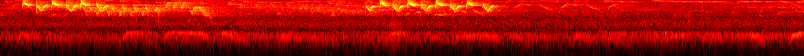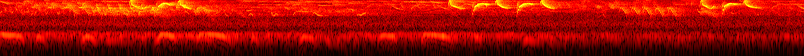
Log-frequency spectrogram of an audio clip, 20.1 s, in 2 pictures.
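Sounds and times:
coal tit song: 0:00.0 - 0:20.1.

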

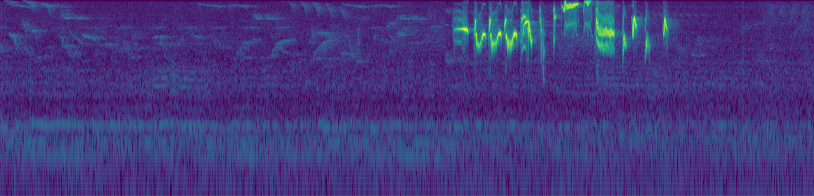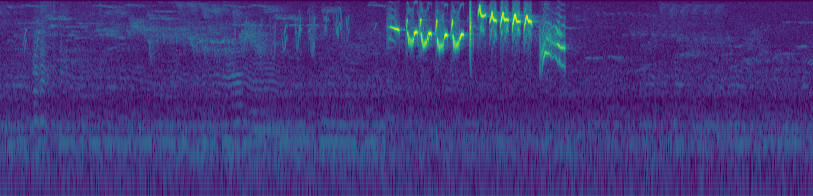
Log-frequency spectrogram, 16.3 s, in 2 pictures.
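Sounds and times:
common redstart singing in a garden: 0:03.9 - 0:06.7, 0:12.0 - 0:13.8.

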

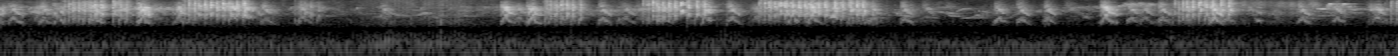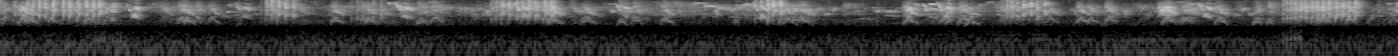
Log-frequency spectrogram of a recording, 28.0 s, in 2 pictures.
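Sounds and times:
house sparrows chirping and twittering: 0:00.0 - 0:27.9.

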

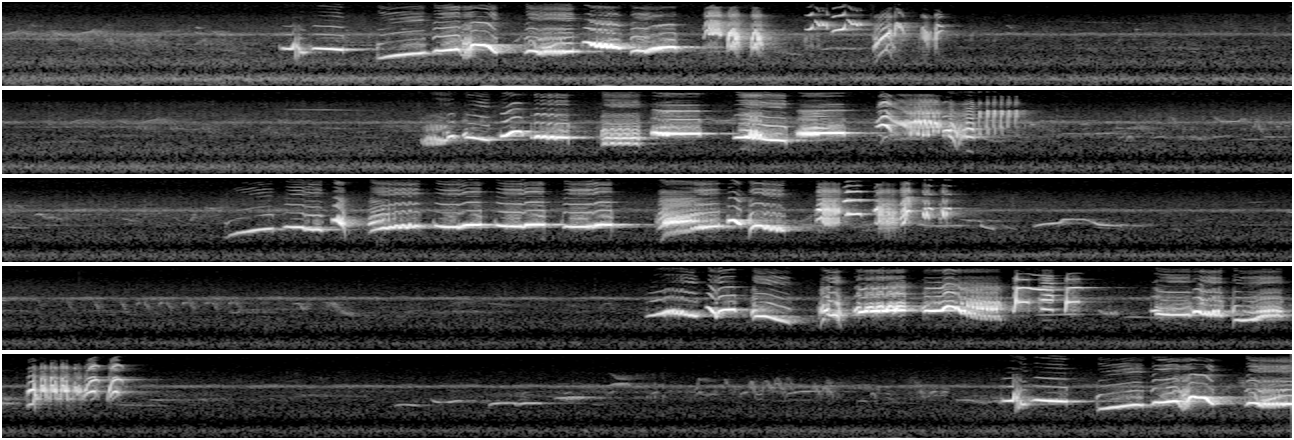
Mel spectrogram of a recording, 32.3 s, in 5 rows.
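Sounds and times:
Eurasian blackbird: 0:00.0 - 0:04.8, 0:08.6 - 0:13.2, 0:14.0 - 0:18.5, 0:22.6 - 0:26.6, 0:27.8 - 0:32.2.

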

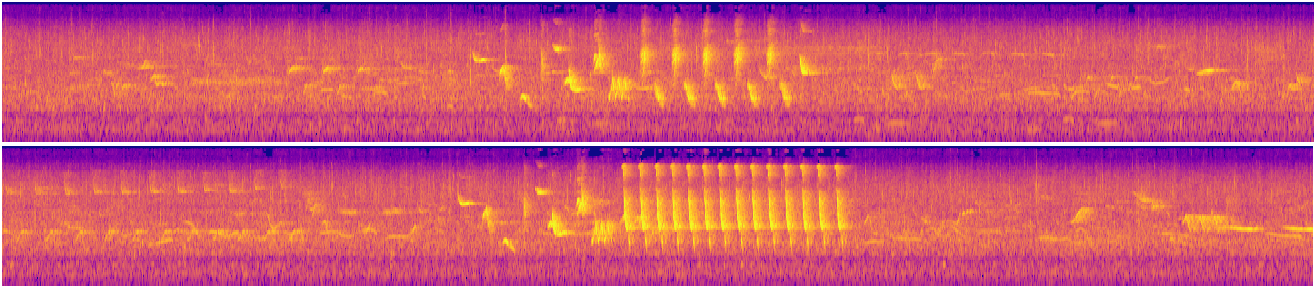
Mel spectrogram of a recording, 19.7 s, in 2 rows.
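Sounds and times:
common nightingale song: 0:02.4 - 0:19.6.

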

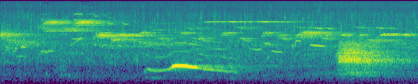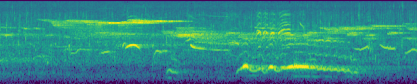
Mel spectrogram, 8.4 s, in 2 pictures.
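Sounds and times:
tawny owl calls: 0:01.5 - 0:02.6, 0:03.4 - 0:04.2, 0:06.6 - 0:08.0.

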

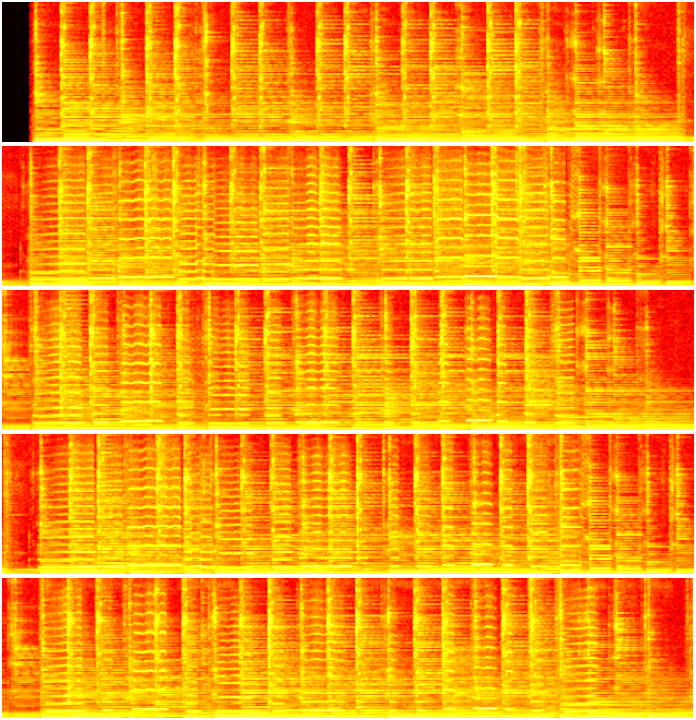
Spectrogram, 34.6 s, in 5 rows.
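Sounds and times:
instrumental music: 0:00.3 - 0:34.5.

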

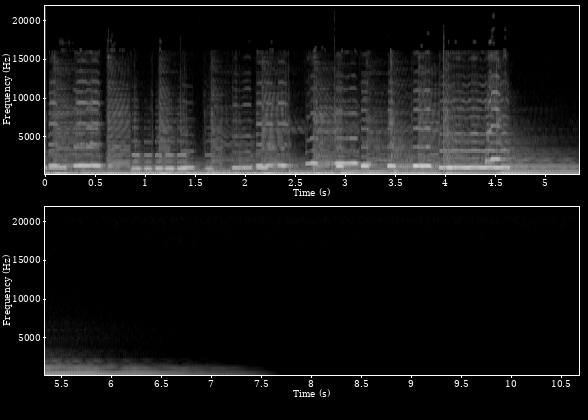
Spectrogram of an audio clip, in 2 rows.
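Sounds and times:
instrumental music: 0:00.0 - 0:07.3.

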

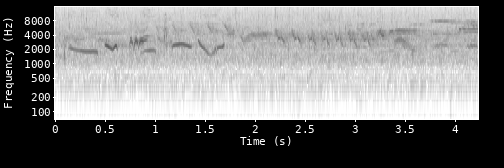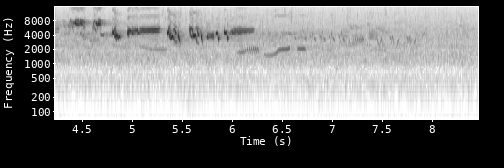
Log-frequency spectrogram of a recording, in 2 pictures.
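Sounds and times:
European robin singing: 0:00.1 - 0:01.8, 0:03.2 - 0:06.8.

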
